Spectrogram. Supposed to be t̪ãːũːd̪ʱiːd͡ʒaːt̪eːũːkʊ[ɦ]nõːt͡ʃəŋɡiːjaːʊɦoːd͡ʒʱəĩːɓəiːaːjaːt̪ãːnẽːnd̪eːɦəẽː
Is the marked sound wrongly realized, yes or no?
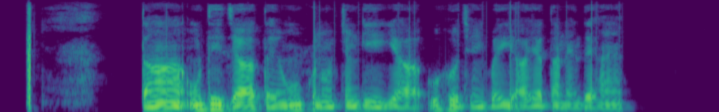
yes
